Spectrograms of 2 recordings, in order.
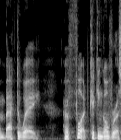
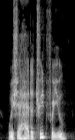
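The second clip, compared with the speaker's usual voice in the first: ordinary delivery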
